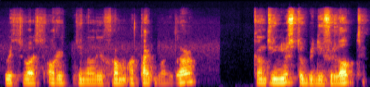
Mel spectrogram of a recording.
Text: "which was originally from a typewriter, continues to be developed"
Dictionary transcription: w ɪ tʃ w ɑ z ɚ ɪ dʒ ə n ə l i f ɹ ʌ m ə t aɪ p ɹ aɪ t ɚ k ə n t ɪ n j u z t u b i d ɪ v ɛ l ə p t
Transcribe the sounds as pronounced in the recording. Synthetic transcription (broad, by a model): w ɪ tʃ w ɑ s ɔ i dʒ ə n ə l i f ɹ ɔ m ə t aɪ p w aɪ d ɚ k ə n t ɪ n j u s t u b i d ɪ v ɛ l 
